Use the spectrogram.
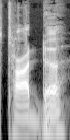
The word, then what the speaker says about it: Todd: The second D is silent.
